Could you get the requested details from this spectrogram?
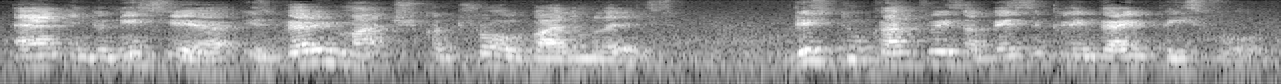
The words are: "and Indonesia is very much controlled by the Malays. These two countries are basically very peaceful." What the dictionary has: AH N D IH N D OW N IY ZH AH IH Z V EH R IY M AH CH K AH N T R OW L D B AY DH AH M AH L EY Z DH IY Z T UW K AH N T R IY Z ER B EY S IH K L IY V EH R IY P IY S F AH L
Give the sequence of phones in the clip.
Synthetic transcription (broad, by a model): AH N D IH N D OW N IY S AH IH Z V EH R IY M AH CH K AH N T R OW L D B AY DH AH M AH L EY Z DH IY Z T UW K AH N T R IY Z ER B EY S IH K L IY V EH R IY P IY S F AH L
